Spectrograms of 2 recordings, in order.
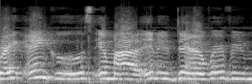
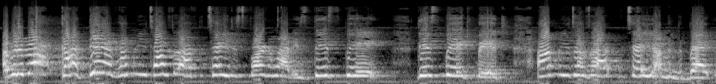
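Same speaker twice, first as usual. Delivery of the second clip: exasperated retort; 7 semitones higher than usual. Retold or imitated. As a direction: snap back at her, totally exasperated. Exasperated answer to friend.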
